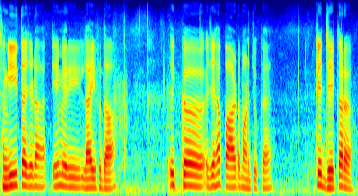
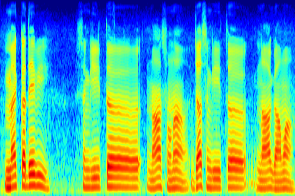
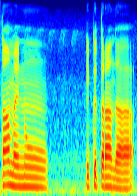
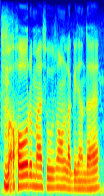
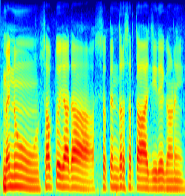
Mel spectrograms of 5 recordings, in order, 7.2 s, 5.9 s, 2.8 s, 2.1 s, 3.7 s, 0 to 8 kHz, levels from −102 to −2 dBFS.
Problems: none marked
